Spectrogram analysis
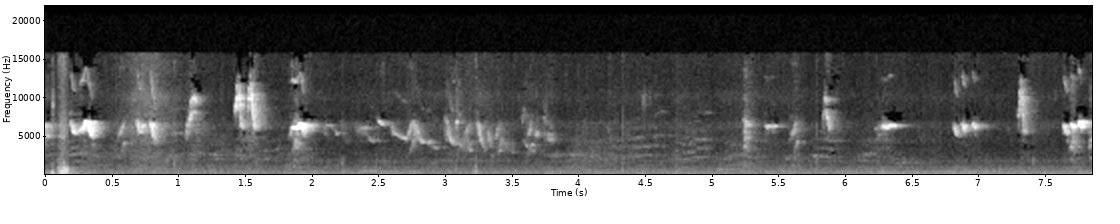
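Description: A goldfinch warming up into song, giving high, thin twittering notes in short scattered bursts with pauses between, over a soft background hiss.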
